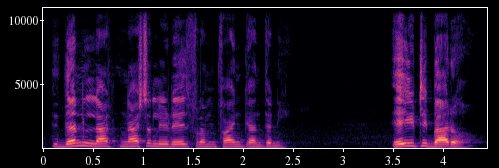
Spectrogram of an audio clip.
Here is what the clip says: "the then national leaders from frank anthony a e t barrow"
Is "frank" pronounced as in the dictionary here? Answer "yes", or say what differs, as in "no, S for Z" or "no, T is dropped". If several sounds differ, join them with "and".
no, R is dropped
